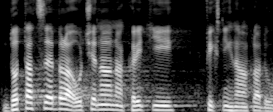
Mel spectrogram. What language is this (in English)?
Czech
